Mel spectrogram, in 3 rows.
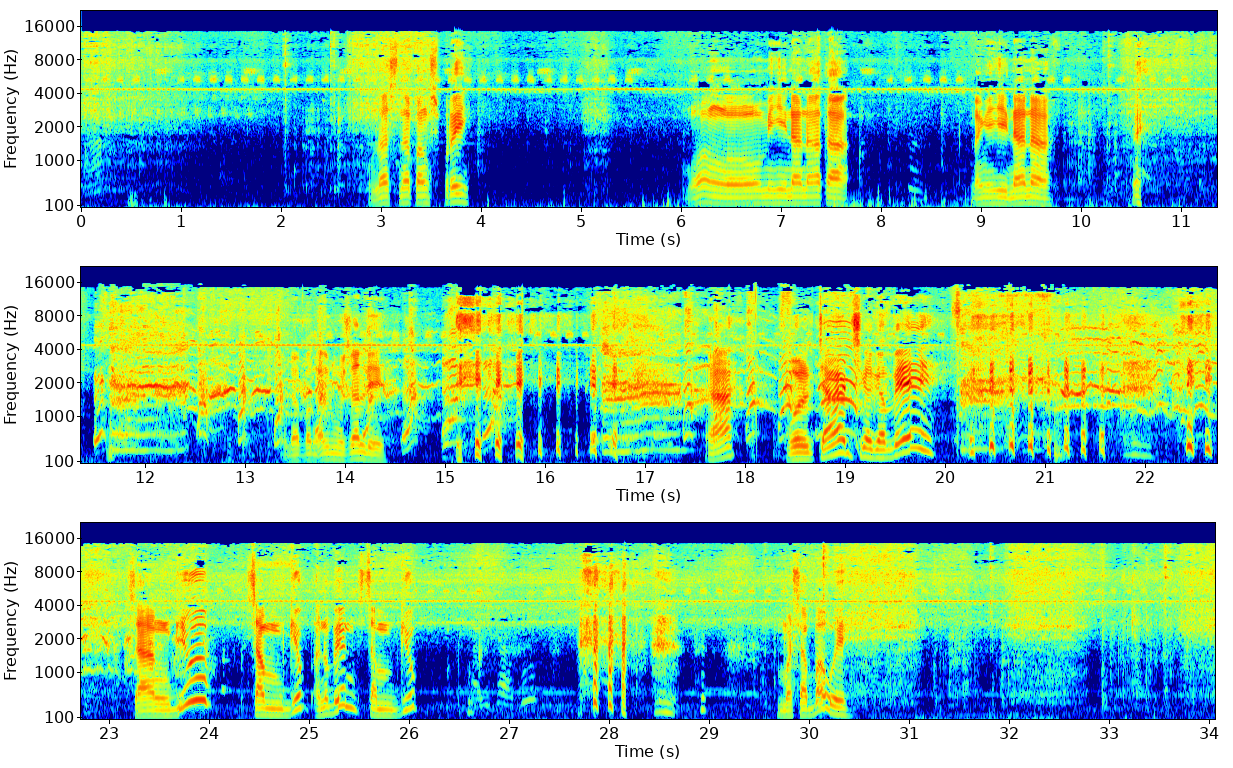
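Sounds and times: high insect trill: 0.0 - 34.0
person crying out drawn-out: 11.5 - 15.7, 16.5 - 19.4, 20.1 - 23.8
person laughing: 11.5 - 19.5, 20.1 - 24.2, 27.7 - 29.0
person speaking: 13.3 - 15.8.

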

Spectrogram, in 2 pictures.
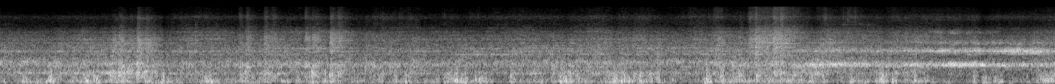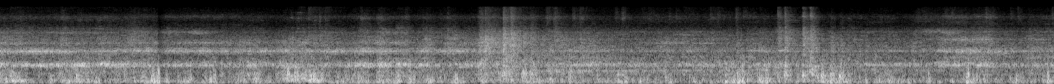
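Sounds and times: train rumble and wheel clatter: 0.0 - 21.0
sharp rail clacks: 2.4 - 3.9, 7.1 - 9.2, 13.4 - 16.9, 17.9 - 19.1.

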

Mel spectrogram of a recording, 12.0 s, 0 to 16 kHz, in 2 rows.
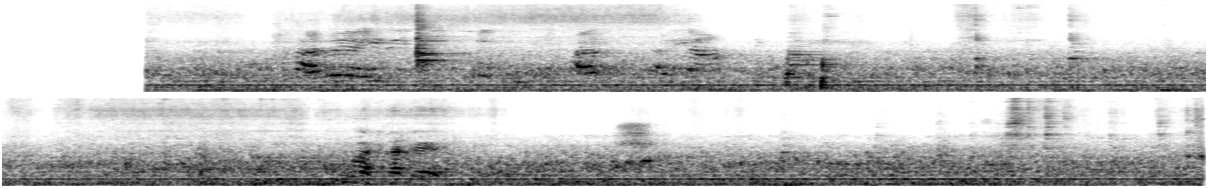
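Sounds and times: steady low hum: 0.8 - 12.0.

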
